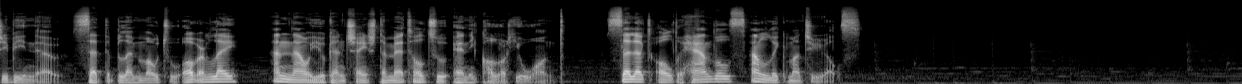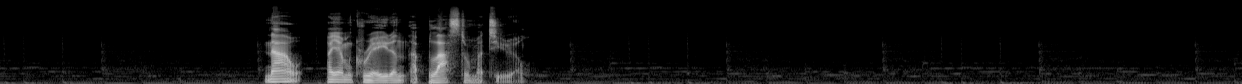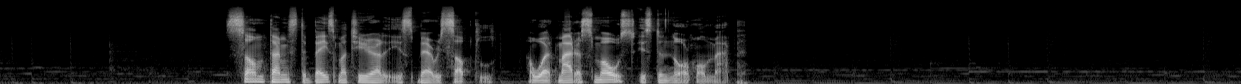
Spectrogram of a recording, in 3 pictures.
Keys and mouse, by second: 0.2-0.6 drag, 1.1 click, 1.8 click, 2.8-3.2 drag, 4.0-6.5 drag, 6.6 middle click, 7.5 middle click, 7.6 shift+click, 8.0 shift+drag, 8.5 shift+click, 8.7 ctrl+l, 9.0 middle click, 9.8 KP_0, 15.9-17.5 drag, 21.0 click, 21.9 click, 22.9 ctrl+a, 23.5 click, 24.0 click, 24.3 click, 24.7 click, 28.0 ctrl+t, 28.2 click, 29.0 click, 29.6 click, 30.1 click, 30.3 Delete, 31.6 click, 31.9 click, 35.0 click, 35.4 click, 36.2 shift+a, 36.5 click, 36.6 click, 37.1 click.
